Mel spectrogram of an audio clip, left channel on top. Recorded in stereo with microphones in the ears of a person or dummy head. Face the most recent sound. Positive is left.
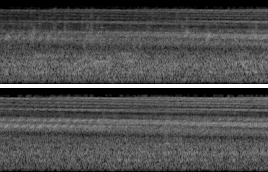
turn(degrees=-15)  # may be behind; listen again after turning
